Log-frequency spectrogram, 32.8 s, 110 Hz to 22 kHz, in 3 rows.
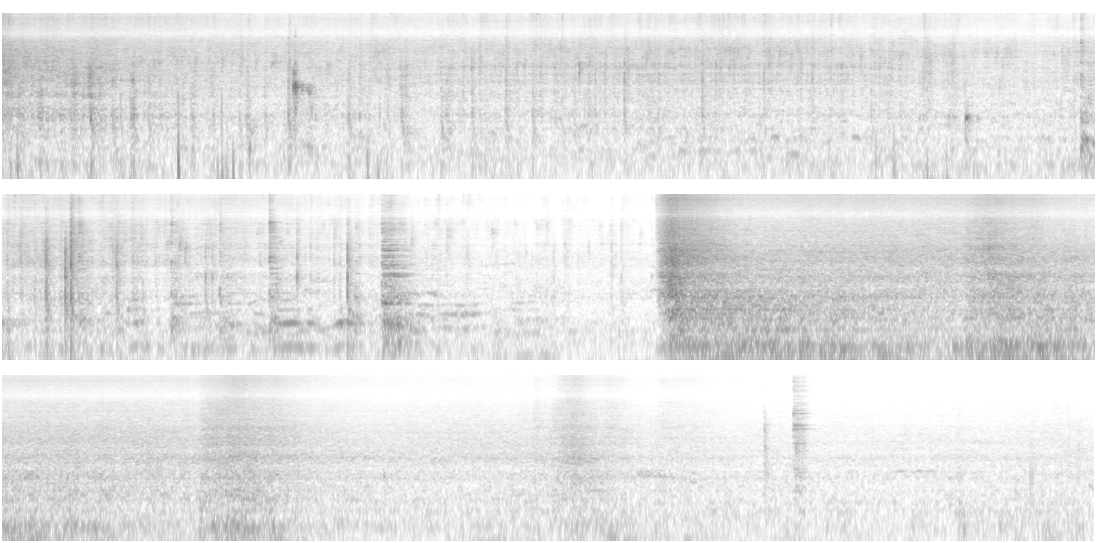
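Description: Hot oil sizzling in a kadai as food goes in, with the clicks and scrapes of a metal spatula stirring. A second loud sizzle starts suddenly about 17 seconds in, then slowly dies down.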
